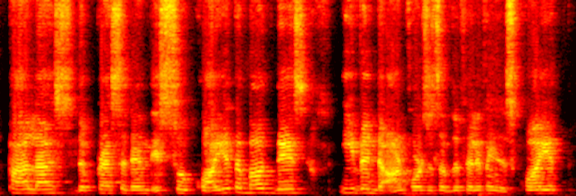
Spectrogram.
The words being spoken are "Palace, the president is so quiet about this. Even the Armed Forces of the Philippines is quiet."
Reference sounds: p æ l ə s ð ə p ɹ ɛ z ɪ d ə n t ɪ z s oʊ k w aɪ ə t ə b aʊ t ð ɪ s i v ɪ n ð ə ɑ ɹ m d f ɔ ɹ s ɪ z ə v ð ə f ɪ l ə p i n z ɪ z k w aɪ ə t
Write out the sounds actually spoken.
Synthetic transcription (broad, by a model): p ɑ l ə s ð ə p ɹ ɛ s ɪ d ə n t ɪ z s oʊ k w aɪ ə t ə b aʊ t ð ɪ s i v ɪ n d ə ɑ ɹ m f ɔ ɹ s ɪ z ə v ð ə f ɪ l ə p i n ɪ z k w aɪ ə t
